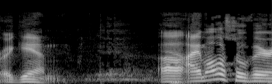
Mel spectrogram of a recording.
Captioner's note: laughing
